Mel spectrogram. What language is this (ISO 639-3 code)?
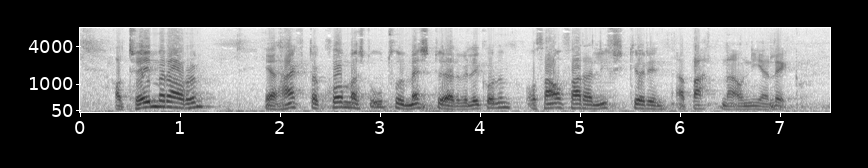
isl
